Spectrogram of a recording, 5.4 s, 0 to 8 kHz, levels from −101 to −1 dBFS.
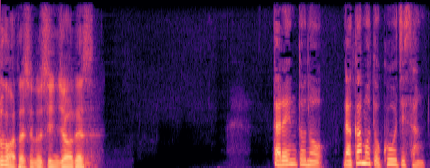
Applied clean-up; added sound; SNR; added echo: neural mask model Resemble Enhance denoiser.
